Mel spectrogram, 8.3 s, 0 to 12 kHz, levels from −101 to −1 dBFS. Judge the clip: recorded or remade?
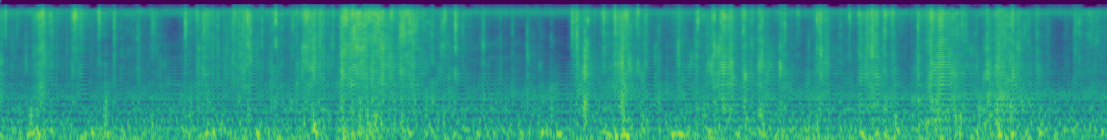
remade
